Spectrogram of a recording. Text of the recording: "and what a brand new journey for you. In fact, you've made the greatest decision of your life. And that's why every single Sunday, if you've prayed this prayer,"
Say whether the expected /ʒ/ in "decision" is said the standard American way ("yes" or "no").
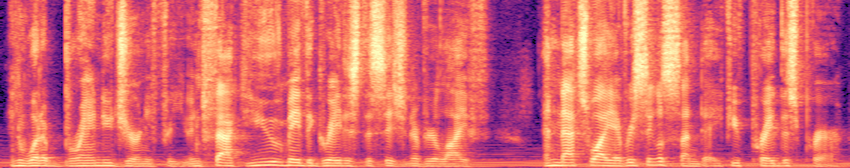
yes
